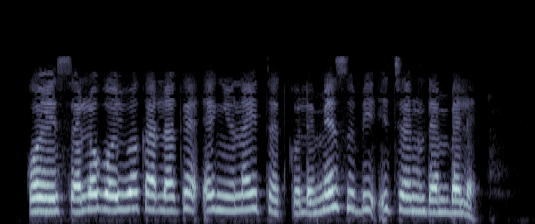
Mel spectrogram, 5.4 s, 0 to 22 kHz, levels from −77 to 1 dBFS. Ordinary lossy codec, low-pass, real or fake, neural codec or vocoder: AAC, 24 kbps; 19.8 kHz; real; none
